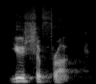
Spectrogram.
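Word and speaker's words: usufruct: the next generation to what thomas jefferson called yusuf fruct it's spelled u-s-u-f-r-u-c-t and if you think about it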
